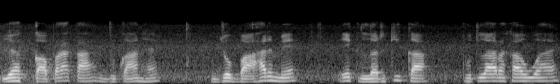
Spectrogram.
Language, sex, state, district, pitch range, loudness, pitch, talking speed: Hindi, male, Jharkhand, Palamu, 140-160 Hz, -17 LUFS, 155 Hz, 160 wpm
